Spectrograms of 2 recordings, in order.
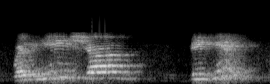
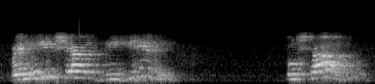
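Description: First: "shall" drawn out slowly and held; stress on shall. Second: "shall" stretched, whole phrase slow; slow stress on shall. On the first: Pastor to congregation, stretching "shall" slowly. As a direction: lean hard on "shall", word by word. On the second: Pastor to congregation, reading "shall" very slowly. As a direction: dwell on "shall" to teach it. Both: Shown as a demonstration.

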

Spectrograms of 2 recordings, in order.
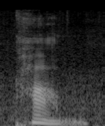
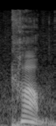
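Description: First: Calm grave command; grave professor. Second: Loud, high, firm Come; firm command. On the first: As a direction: say it calmly and gravely. Van Helsing calls Arthur. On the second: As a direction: snap it out as an order. Van Helsing urges. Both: Acted.

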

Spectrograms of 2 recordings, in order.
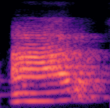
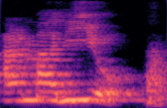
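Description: First: "arma" broken in two, long strong MA; stronger syllable. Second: "armário" wrongly stressed on RI, as ar-ma-RI-o; misplaced stress. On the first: Teacher showing where the accent falls, stronger syllable. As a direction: lean on the second syllable of "arma". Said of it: "pra sílaba ficar mais forte". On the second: Teacher showing the word without its accent, misplaced stress on "armário". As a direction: move the stress of "armário" onto the i. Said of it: "senão ia ficar armário". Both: Shown as a demonstration.

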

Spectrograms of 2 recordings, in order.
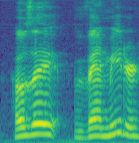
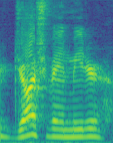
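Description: First: Jose with an h sound, HO-zay; Jose said as hoʊzeɪ, Spanish style; misreading as Jose. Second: Said in the usual way. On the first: Real, not acted. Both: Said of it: "I said Jose".

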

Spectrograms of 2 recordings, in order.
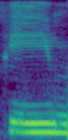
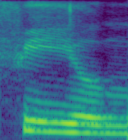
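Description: First: "ฟิล์ม" as "feem", no L; "ฟิล์ม" with a long vowel straight into M; Thai-style film. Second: "ฟิล์ม" with the L sounded before M; "ฟิล์ม" as "fi-lm", both final consonants heard; English-style film. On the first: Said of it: "คุณจะมาฟิล์มไม่ได้นะ". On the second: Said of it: "คุณจะต้อง". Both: Shown as a demonstration.

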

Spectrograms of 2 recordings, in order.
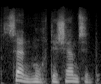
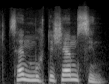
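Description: First: Said in the usual way. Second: Slow, higher, raised call of praise; narrated shout. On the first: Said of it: "Gelen cevap". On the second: A narrator's reading. Father shouts again to the mountain, narrated shout. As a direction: call it out long and high. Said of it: "Baba tekrar bağırıyor".

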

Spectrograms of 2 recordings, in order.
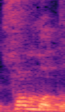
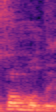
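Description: No difference in how they are said.

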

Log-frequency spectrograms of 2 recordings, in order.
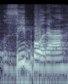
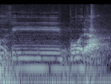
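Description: First: Said in the usual way. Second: "víbora" com a sílaba VÍ lenta e marcada; acento em VÍ. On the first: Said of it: "Enquanto víbora em português". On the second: Shown as a demonstration. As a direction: alongue o vi de "víbora", bem devagar. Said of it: "tem um acento". (sílaba tônica vi em "víbora", bem devagar)

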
